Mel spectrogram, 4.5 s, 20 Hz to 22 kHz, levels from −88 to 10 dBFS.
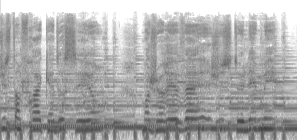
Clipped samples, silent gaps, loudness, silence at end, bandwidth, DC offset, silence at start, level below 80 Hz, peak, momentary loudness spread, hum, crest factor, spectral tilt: under 0.1%; none; -23 LUFS; 0 s; 16 kHz; under 0.1%; 0 s; -44 dBFS; -8 dBFS; 5 LU; none; 14 dB; -3.5 dB/octave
